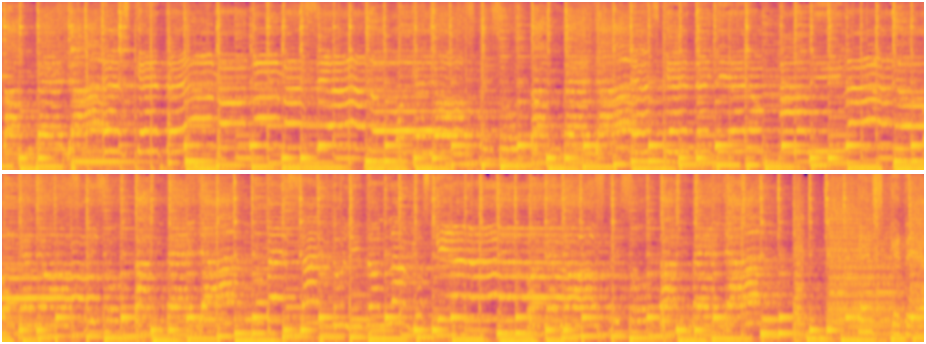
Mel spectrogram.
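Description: Salsa romántica music playing loud and steady: a full band with a bass line changing notes on the beat under busy percussion and melodic lines.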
